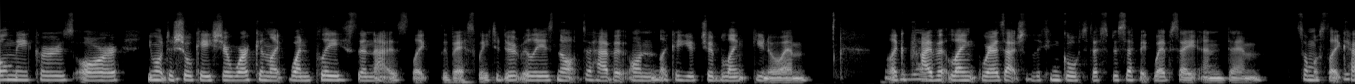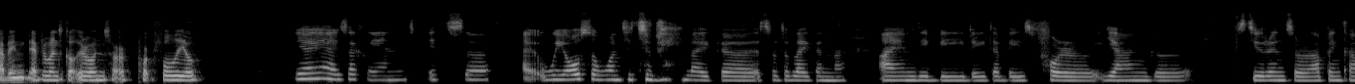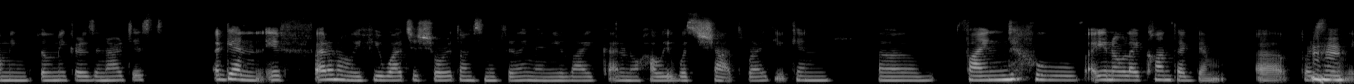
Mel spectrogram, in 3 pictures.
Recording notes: This interview was recorded on Zoom therefore apologies in advance for any glitches in the sound quality/editing. Sorry not sorry for the appearance (audibly at least!).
